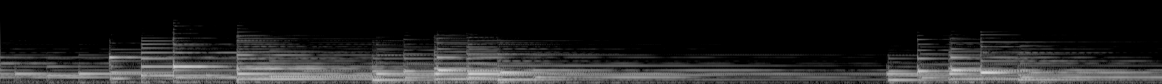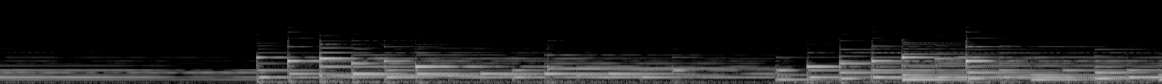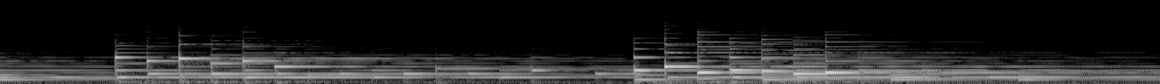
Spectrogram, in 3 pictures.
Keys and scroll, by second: 0.6 b, 9.3 b, 9.5 space, 13.1 m, 20.0 space.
